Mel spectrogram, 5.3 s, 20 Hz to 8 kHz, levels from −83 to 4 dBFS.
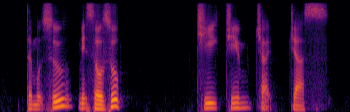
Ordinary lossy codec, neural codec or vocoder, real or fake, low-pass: MP3, 64 kbps; codec, 16 kHz, 0.7 kbps, FocalCodec; fake; 7.2 kHz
